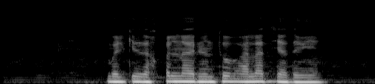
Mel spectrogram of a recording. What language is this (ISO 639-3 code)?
pus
